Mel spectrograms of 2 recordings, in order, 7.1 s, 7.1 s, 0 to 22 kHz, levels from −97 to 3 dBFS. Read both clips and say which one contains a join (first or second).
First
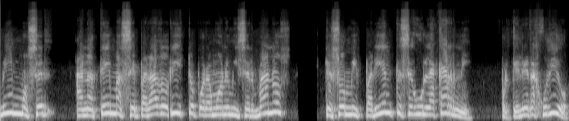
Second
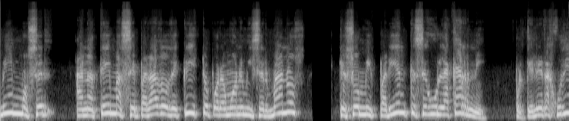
first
